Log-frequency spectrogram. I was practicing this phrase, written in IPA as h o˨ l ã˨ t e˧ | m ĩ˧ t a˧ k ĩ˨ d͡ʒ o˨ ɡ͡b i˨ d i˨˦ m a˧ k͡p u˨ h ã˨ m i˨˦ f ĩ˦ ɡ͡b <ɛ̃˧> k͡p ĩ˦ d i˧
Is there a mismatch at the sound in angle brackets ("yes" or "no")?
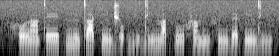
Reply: yes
